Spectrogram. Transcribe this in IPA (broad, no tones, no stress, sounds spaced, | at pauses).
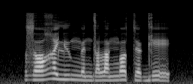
z ɔ ʁ e lʲ u ŋ œ n d e lˠ e ŋ ɔ t œ ɡ e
